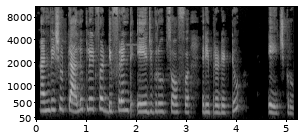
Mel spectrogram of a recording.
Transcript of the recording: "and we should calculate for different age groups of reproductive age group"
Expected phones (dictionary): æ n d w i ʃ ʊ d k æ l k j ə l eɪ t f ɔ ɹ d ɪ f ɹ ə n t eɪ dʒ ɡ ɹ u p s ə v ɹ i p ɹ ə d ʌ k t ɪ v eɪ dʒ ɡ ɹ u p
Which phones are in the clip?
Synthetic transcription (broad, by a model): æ n d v i ʃ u d k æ l k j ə l eɪ t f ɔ ɹ d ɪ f ɹ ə n t eɪ dʒ ɡ ɹ u p s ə f ɹ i p ɹ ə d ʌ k t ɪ eɪ dʒ ɡ ɹ u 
